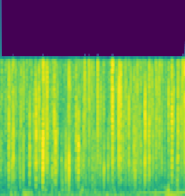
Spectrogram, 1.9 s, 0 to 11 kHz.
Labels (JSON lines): {"label": "biophony, cascading saw", "recorder": "SoundTrap 600 or HydroMoth"}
